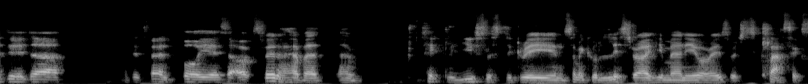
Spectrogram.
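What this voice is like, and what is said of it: British accent. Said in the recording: “I'm British. You probably have already picked up on that, so I've got a bit of a funny accent.”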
